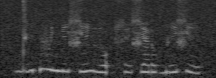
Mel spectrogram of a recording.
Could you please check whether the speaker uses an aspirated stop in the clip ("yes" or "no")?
no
